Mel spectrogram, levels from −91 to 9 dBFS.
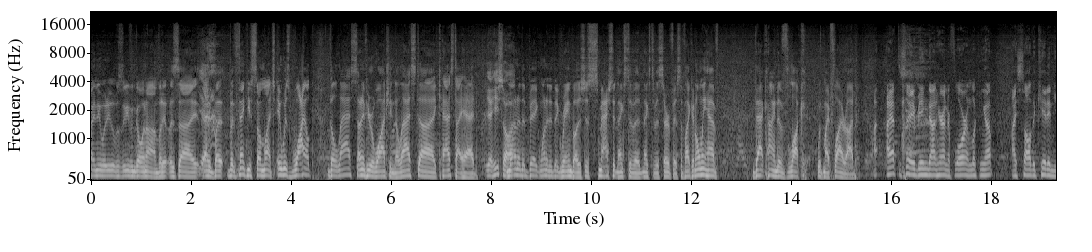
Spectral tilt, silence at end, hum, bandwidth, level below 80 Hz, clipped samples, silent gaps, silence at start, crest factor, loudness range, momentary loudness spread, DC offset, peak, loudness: -6 dB/octave; 0 s; none; 17 kHz; -54 dBFS; under 0.1%; none; 0 s; 18 dB; 3 LU; 7 LU; under 0.1%; -8 dBFS; -25 LUFS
